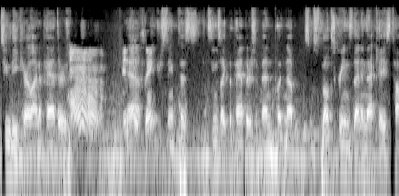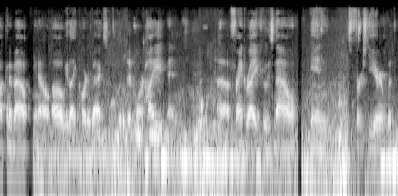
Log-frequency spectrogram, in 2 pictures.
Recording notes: Apologies for the poor audio, which will hopefully improve as we move forward!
